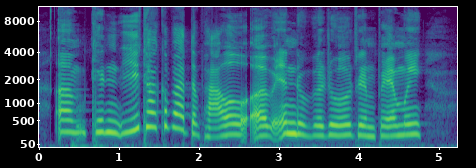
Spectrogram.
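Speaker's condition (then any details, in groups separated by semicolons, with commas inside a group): Cerebral palsy; with developmental disabilities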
